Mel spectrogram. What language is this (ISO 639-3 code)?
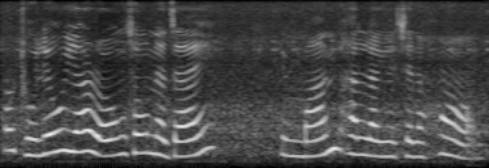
asm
